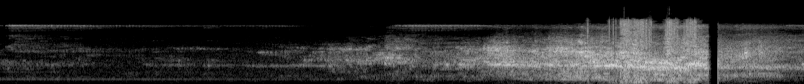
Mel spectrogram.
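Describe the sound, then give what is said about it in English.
Tires screech and skid as a car doing 90 in a 20 brakes hard, the noise building loudly over several seconds before a sharp crash impact cuts it off abruptly, with a steady insect-like hum in the background. “Here's a crash. Here it comes. Crash. That's what 90 and a 20 looks like. Sounds like.”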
